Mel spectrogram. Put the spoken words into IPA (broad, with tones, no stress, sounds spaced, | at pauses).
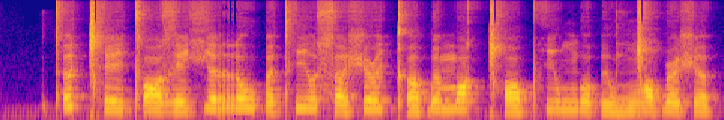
tʼ ə˥ ǀʰ e˨˩ i̯ tʼ ɔ˨˩ z e˨˩ ç ə˥ r o˥ w ʔ ə˨˩ tʰ i˥ u̯ s ʌ˨˩ ʃ ə˞˥ i̯ kʼ ʌ˨˩ ɓ ə˥ m ɔ˥ ǀʰ ɔ˨˩ pʰ i˥ w ŋ o˥ ʔ ɨ˨˩ w ŋ͡ǀ ɔ˥ ɓ ə˞˥ ʃ ə˥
